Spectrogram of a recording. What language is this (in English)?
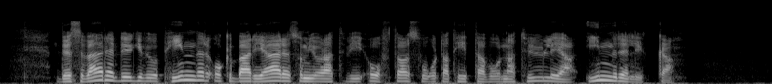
Swedish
